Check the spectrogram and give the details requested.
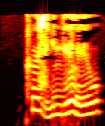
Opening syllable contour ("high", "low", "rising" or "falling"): high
